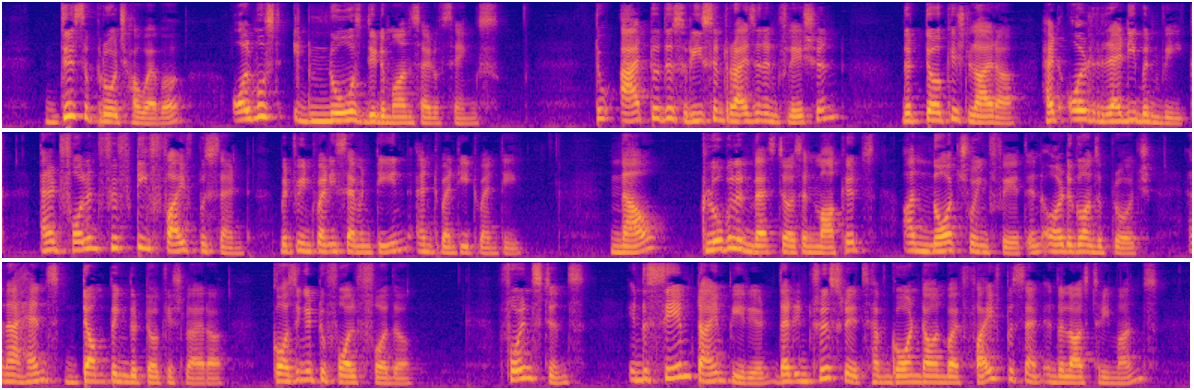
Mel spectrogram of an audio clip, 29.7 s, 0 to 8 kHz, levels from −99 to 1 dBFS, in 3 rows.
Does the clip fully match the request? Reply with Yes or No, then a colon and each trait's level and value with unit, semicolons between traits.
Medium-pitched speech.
Yes: medium, 165 Hz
